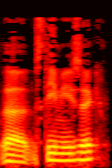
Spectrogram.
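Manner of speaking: usual speaking voice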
